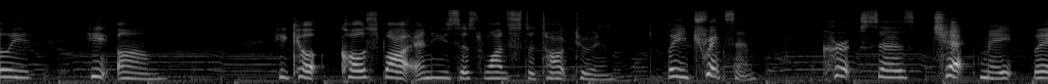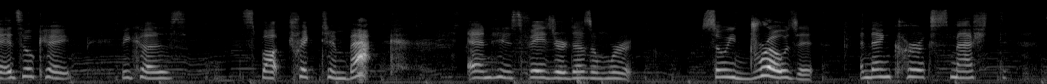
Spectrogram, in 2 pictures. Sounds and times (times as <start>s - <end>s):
Child speech, kid speaking: 0.0s - 1.7s, 2.8s - 7.6s, 8.2s - 14.6s, 15.2s - 16.9s, 17.5s - 20.6s
Inside, small room: 0.0s - 20.9s
Music: 0.0s - 20.9s.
